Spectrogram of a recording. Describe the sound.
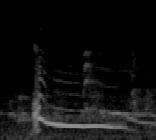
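A Great Dane howls in fog over a London neighbourhood: a single long howl that breaks in sharply, slides down in pitch and then holds a steady tone before trailing off, with no other sound around it.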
